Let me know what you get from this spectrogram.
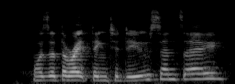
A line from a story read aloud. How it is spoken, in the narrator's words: He asked thin air softly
